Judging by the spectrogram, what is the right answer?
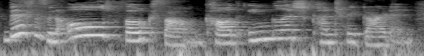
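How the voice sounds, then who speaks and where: Lady doing kids storytime, high sing-song voice, encouraging, slow pace, bit echoey room. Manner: animated, encouraging, sing-song child-directed talk. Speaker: children's library storytime host. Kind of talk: interactive storytime for young children.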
